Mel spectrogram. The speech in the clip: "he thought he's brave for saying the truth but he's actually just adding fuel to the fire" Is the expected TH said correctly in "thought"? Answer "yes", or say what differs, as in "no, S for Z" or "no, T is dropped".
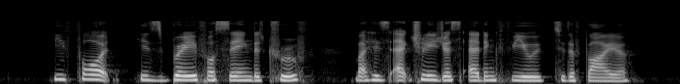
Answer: no, F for TH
